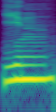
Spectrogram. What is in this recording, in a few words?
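"yin", Chinese, first tone; Cours-de-Chinois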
